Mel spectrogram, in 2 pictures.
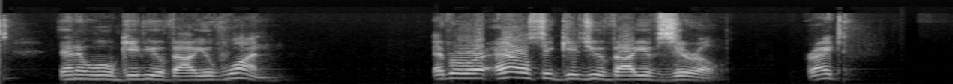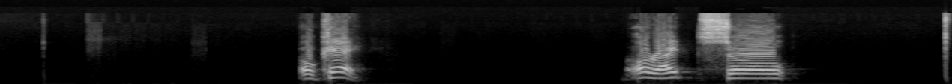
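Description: A man lectures calmly through a microphone, speaking in short phrases with pauses.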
